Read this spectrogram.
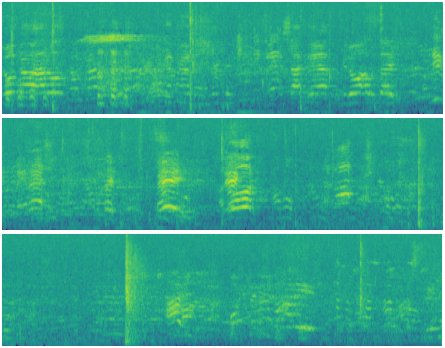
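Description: Young male players shout to each other across an open outdoor pitch.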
